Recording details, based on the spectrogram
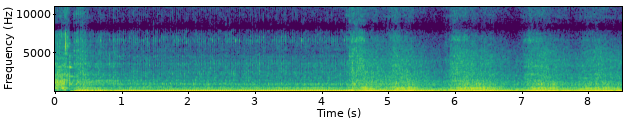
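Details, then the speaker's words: Fully rebuilt Triumph Spitfire 1500 engine, warm at about 160°F, 9.5:1 compression, 185–195 psi, reground 270 cam: quick start, smooth even idle and clean blips, no knocks or misses, fuel pump audible; healthy. "and so this engine is ready to go so we'll fire it up let you listen to it run and uh that noise is the uh that you hear is the fuel pump here we go"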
